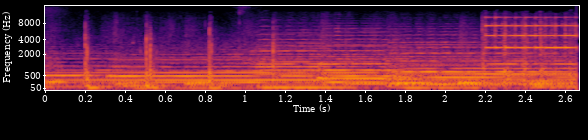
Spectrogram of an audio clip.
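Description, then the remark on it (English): A telephone at the Krusty Krab restaurant rings with bright, repeated bell strikes, fairly loud, layered over sustained tonal background music, with no voices present. “All you have to do is answer the phone.”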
